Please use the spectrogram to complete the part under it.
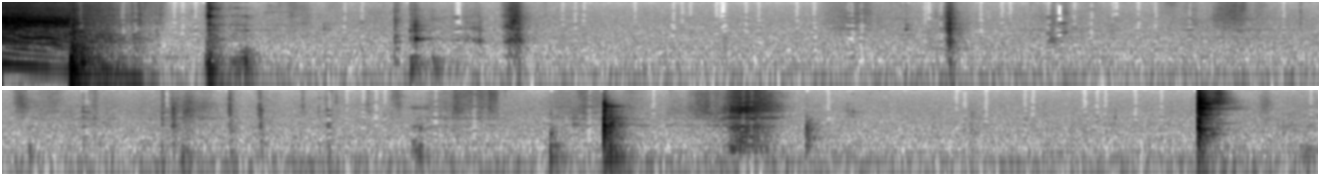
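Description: An axe knocks and clatters lightly as it is handled.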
